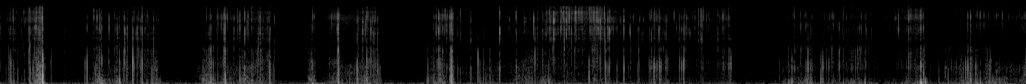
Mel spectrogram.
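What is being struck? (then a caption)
Plastic cling film brushed with bristles. A red-handled paintbrush sweeps and scratches its bristles across clear plastic cling film wrapped over a spherical microphone's metal mesh grille, at the grille edge. Close, crinkly, crunchy scratching comes in bright, dense bursts, broken by brief quiet gaps.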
